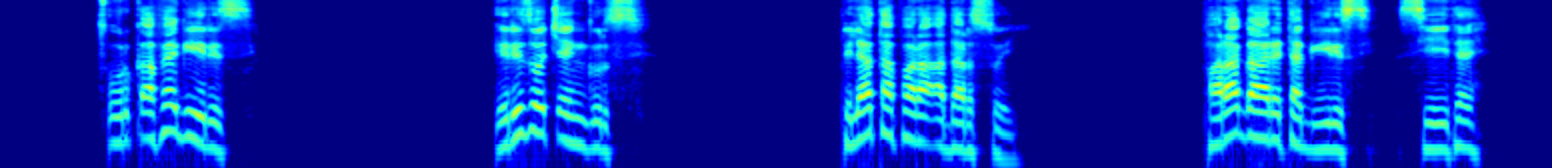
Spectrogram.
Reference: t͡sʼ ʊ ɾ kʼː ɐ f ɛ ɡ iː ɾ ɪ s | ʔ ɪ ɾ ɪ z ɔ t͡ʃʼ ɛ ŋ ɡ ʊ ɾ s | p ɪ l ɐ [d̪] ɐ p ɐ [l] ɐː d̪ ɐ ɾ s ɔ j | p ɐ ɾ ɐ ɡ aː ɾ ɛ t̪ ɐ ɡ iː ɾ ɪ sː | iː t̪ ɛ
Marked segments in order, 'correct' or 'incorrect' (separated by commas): incorrect, incorrect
